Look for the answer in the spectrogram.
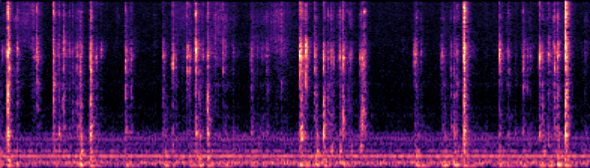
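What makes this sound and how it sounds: Long teal-painted nails and fingertips type rapid taps on the hollow keys of a white plastic laptop keyboard with cartoon stickers on the keys. The result is a continuous stream of short, dry, clicky taps with sharp, brief transients over a steady low hum.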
